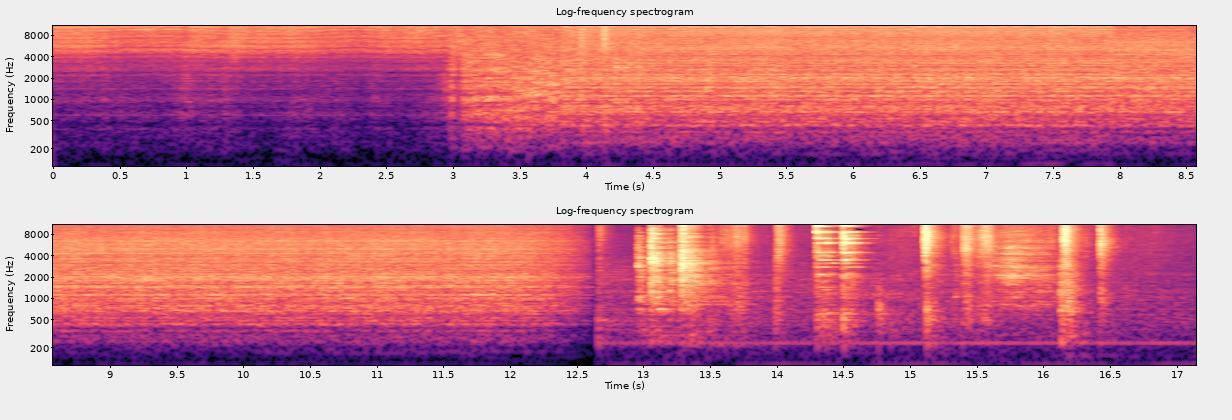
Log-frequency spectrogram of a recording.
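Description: Oxy-acetylene cutting torch flame hissing steadily while it heats an iron part, louder from about three seconds in. It cuts off abruptly near the end, followed by a run of sharp metallic clinks and knocks.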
